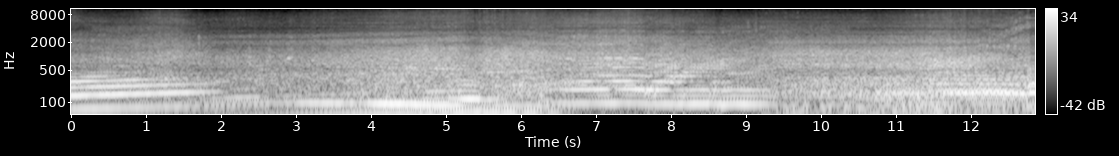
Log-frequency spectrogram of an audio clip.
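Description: Vintage racing cars at the 2013 Mille Miglia in the town of Pianoro, including an 8-cylinder Alfa Romeo, a Maserati and a BMW, roar past one after another. Loud, close engine drones rise and fall, with revving and shifting pitch as each car goes by.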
